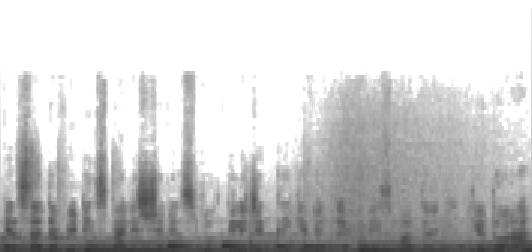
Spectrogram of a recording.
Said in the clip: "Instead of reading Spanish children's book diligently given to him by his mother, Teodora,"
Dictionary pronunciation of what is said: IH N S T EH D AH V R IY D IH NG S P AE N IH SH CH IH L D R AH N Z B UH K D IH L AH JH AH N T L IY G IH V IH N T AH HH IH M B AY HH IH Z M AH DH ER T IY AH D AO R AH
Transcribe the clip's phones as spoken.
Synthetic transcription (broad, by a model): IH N S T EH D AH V R IY D IH NG S P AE N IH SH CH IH D AH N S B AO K D IH L AH JH AH N T L IY G IH V IH N T AH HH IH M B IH S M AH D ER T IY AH D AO R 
